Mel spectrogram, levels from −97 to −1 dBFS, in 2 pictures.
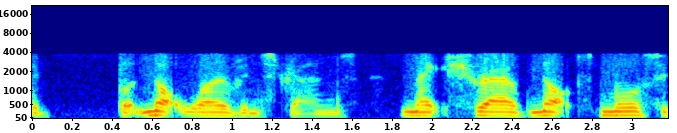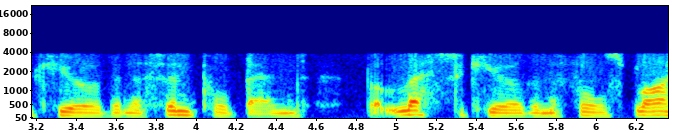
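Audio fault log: Throughout, tandem speech coding: the speech passes through several low-rate coders in series, each re-encoding the previous one's already degraded output, so the errors compound. It sounds rougher, more muffled and more warbly than any single codec would make it. The character points to roughly three speech coders in a row, likely an AMR-NB stage twice and a G.726 32 kbit/s stage, with 64 kbit/s G.711 links between them. Nothing is present above 3.8 kHz.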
